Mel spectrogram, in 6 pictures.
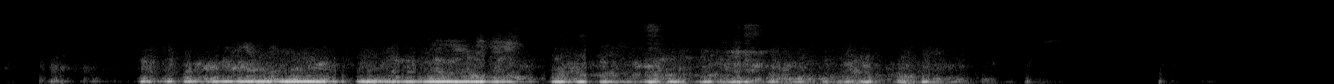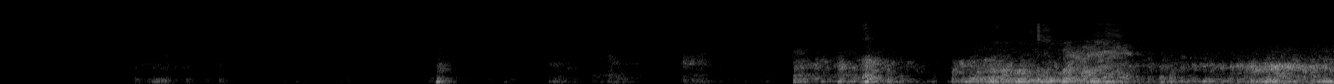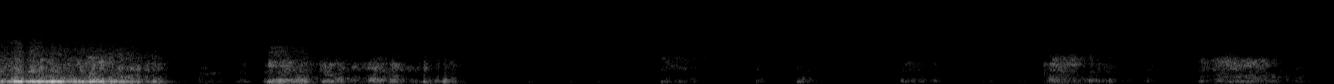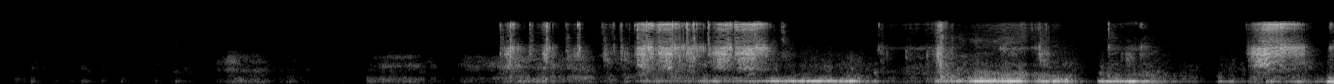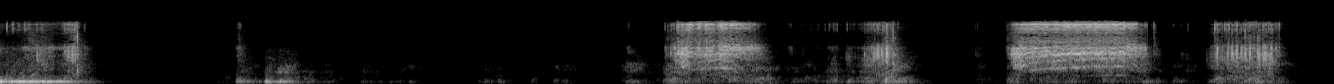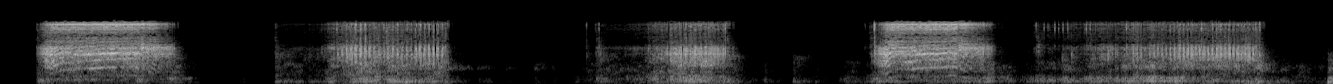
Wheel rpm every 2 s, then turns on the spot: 0, 0, 0, 0, 0, 0, 0, 0, 0, 0, 0, 0, 0, 0, 0, 0, 0, 0, 0, 0, 0, 0, 10, 20, 0, 0, 10, 0, 0, 10, 20, 30, 30, 40, 10, 10, 20, 30, 10, 10.
64-66 78-80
